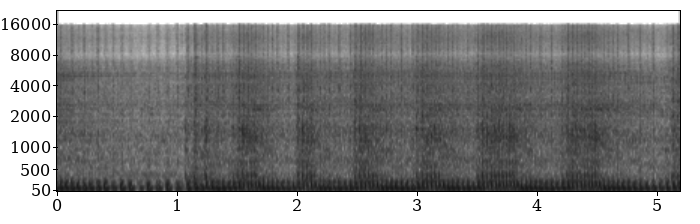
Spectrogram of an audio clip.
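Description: TVS Ntorq 125 scooter's 124.7 cc three-valve single-cylinder engine running, heard close at the exhaust muffler. The exhaust note pulses about twice a second.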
